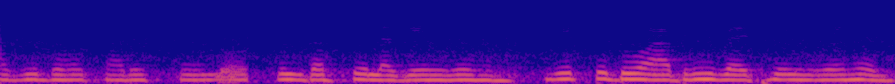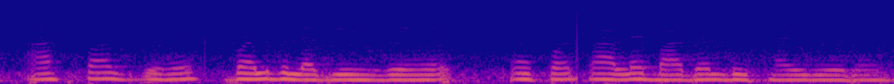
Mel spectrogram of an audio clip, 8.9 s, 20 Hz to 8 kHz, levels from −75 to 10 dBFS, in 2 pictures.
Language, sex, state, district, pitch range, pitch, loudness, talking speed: Hindi, female, Maharashtra, Nagpur, 175-195 Hz, 180 Hz, -29 LUFS, 210 wpm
